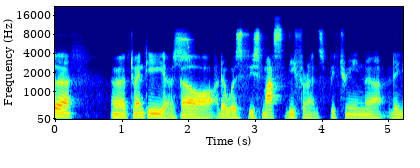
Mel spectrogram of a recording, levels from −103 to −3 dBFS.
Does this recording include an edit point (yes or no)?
yes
